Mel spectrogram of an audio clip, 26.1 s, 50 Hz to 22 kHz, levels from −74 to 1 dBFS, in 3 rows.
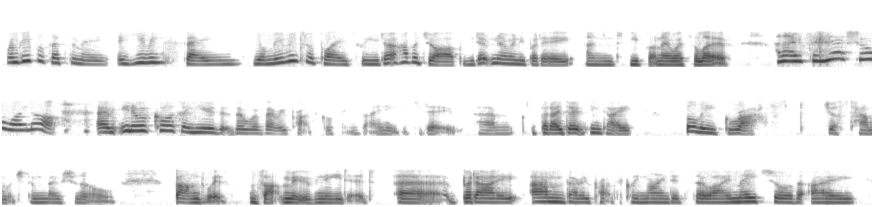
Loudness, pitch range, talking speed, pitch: -29 LUFS, 180-250 Hz, 195 wpm, 195 Hz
